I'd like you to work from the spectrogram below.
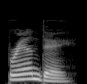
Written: brandais

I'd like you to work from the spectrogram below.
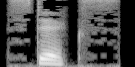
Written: sticks

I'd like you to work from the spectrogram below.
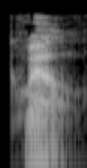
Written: quell

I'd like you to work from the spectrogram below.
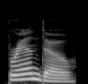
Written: brando

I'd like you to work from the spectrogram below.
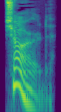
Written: chard

